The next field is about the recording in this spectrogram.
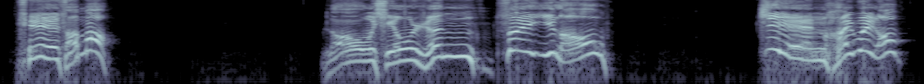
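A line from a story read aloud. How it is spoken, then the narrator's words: Stern, sharp. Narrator (Chinese): 火一番厉声说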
